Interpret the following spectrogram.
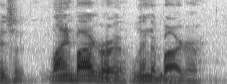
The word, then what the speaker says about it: Linebarger: introduce us to is Paul logger am I pronouncing that correctly is it L Barger or Lind barer line Barger line Barger so who was he and why is he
